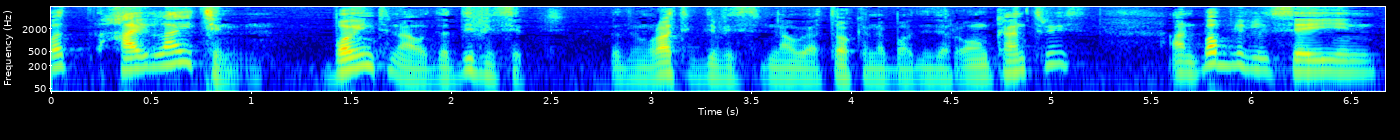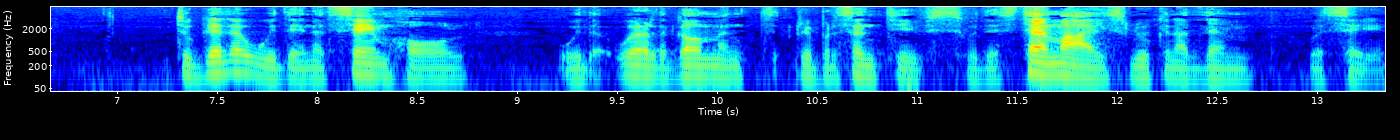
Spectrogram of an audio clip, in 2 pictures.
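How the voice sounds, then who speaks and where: Lively intonation runs through very fast speech broken by long, frequent pauses. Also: man, fairly low pitch for a man, big swings in loudness. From Somalia. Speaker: audience member asking a question. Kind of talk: panel Q&A comment. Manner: halting.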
